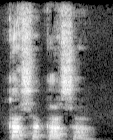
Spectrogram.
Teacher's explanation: la S que tenemos es predorso alveolar, o puede que sea también predorso dental. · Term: ceseo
